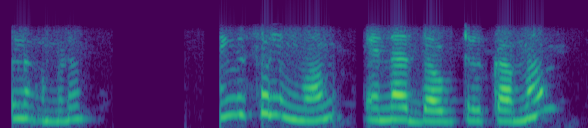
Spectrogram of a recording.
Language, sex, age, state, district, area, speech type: Tamil, female, 30-45, Tamil Nadu, Chennai, urban, conversation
